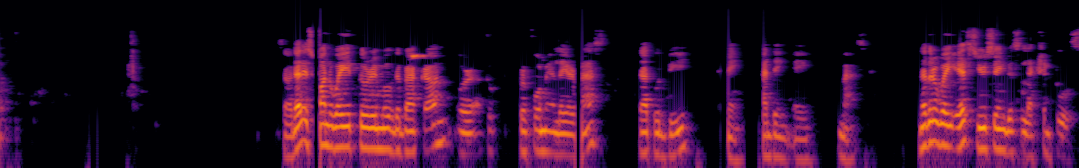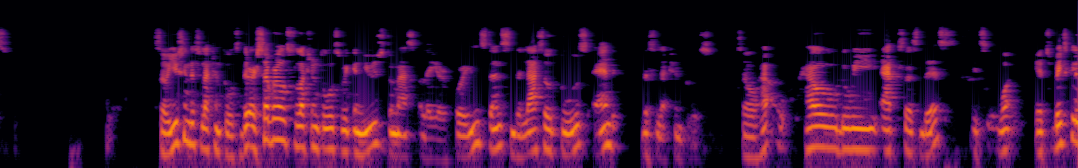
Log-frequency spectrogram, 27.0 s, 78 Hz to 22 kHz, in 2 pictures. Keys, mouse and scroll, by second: 0.0 alt+Tab, 12.1 Down, 25.5 alt+Tab.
